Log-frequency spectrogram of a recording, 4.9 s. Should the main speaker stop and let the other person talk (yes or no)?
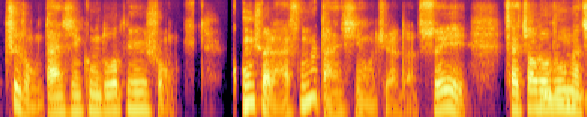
no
